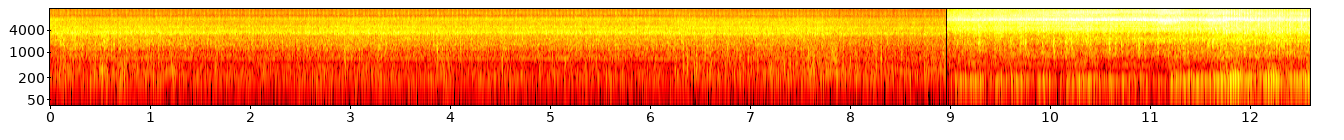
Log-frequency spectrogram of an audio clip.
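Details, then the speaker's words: VW G1 with carburetted AP engine: uneven, lumpy idle that wavers; fuel pump pressure practically zero, engine starving for fuel and had stalled repeatedly on the drive to the shop. "Y esta es la presión de combustible que tiene su bomba prácticamente nada cero por eso lo que en el camino que él tomó desde su casa hasta acá se le paraba a cada rato"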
